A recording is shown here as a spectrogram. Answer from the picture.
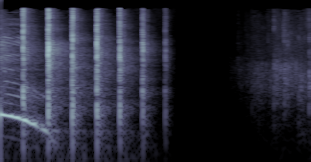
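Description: A short run of about seven sharp, evenly spaced claps from an audience welcoming someone onto the stage. The claps quickly fade, opening alongside a falling vocal whoop, followed by near silence and a faint hiss.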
